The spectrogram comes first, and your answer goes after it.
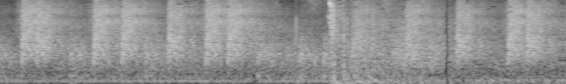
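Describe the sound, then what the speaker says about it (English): Loud gunfire and a heavy blast erupt in a Cold War-era PvP military shooter match, with continuous dense shooting throughout and a sharp explosive burst near the middle. "Camrad just died in that explosion"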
